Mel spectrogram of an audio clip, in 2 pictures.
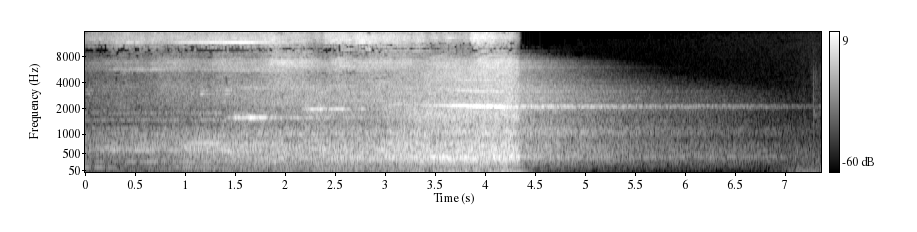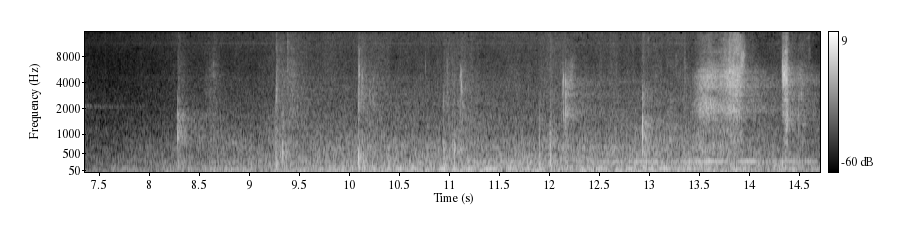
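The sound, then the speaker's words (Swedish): A subway train roars past with wheels squealing loudly on the tracks for about four seconds, then cuts off abruptly, leaving a quieter hum with scattered clicks and knocks. “Och av alla vagnar som gnisslat längs spåren genom decennierna finns det särskilt ett som sticker ut.”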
